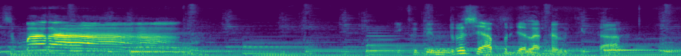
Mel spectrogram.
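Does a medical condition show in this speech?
No.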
